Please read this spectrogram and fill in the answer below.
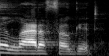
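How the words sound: It is pronounced the way English speakers say it. This is the usual local pronunciation of the name. "We say Ladderfoged"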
